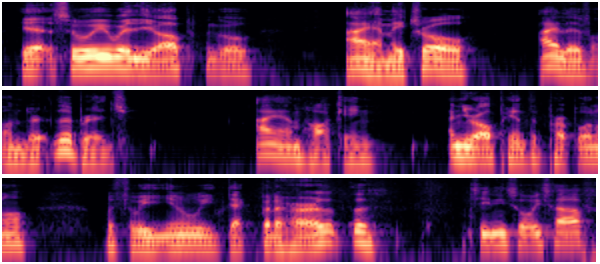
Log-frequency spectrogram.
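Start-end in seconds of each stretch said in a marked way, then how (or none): 2.1-6.0 robotic computer voice. Pitching a bit to the other speaker, do the Hawking computer voice. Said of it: "but I do his voice".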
